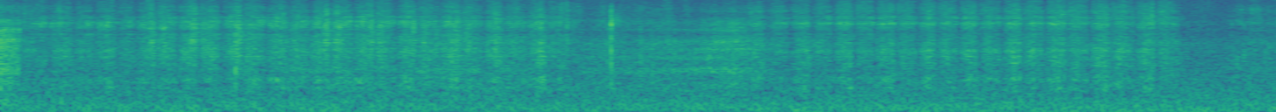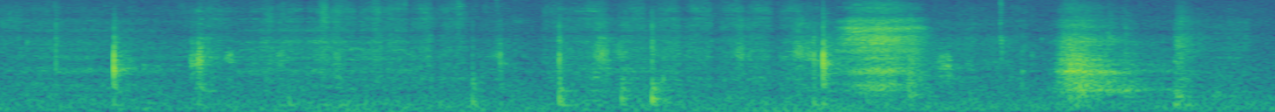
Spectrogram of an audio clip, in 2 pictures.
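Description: Steel wool rubbed over a blued steel hand tool to work the bluing in, a steady close scrubbing hiss with a few brief scratchy bursts toward the end.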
